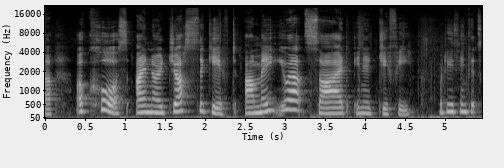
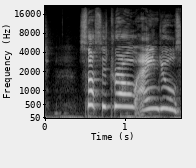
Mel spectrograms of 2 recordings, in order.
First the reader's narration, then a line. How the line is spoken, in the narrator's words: he cried, happily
